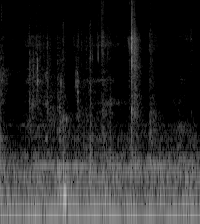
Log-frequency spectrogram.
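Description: Handling noise from a phone camera being moved away from a binocular eyepiece: a couple of light clicks or knocks, one about a second in and a sharper one past halfway, over a low steady rumble.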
